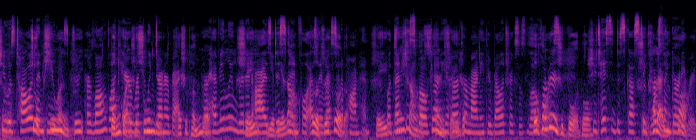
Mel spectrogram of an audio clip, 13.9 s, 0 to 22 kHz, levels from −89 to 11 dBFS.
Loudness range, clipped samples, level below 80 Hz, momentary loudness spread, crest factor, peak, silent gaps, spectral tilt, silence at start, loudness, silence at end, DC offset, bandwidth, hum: 4 LU; under 0.1%; -56 dBFS; 9 LU; 18 dB; -10 dBFS; none; -5 dB/octave; 0 s; -28 LUFS; 0 s; under 0.1%; 14.5 kHz; none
